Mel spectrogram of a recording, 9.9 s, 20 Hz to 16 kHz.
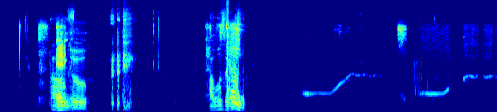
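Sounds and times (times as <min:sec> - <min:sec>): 
speech: 0:01.0 - 0:02.7, 0:04.2 - 0:05.0
person whistling eerie opening music of a 1984 film: 0:06.0 - 0:07.7, 0:08.4 - 0:09.9.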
